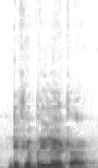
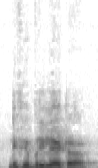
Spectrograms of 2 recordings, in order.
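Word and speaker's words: defibrillator: तो इस वर्ड की प्रोनाउंसिएशन है डिफिब्रिलेटर। इसको कैसे बोलेंगे, डिफिब्रिलेटर।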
